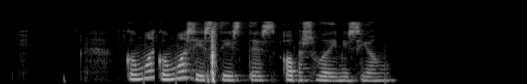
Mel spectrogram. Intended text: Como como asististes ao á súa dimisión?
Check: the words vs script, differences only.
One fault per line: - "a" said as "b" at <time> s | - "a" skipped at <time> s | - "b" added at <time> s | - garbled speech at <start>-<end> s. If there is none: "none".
none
